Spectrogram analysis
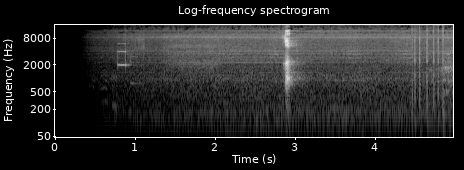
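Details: A baby girl has the hiccups in a quiet room: one sharp, brief hiccup with a fainter catch before it.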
